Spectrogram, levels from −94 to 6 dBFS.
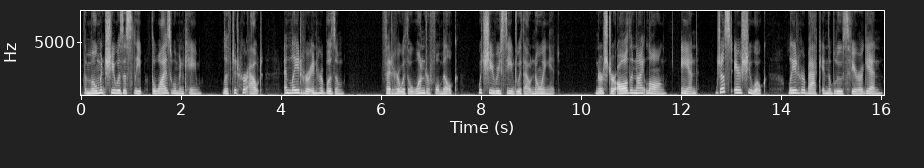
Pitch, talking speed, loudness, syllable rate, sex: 205 Hz, 185 wpm, -18 LUFS, 5.2 syllables/s, female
